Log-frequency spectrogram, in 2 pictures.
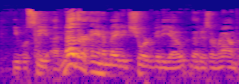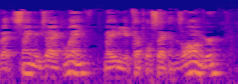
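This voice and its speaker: Noticeable background noise sits behind this man. He speaks with a Southern US accent and ordinary pitch variation. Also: medium pitch for a man, fairly quick pace. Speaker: YouTube creator, animator. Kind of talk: casual chat. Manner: animated.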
